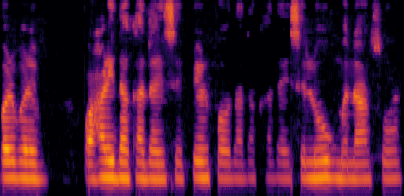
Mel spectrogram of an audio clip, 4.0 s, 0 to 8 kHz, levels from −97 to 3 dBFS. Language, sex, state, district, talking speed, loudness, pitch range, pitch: Halbi, female, Chhattisgarh, Bastar, 190 wpm, -27 LUFS, 185-195 Hz, 190 Hz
